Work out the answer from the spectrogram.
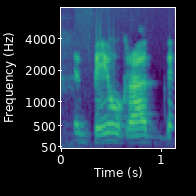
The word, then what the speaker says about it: Belgrade: So Belgrade, first of all. Belgrade? Sorry, I've been saying that wrong, it sounds like. Beograd, Belgrade, depends on which language you're speaking. That's the pronunciation, or the way that it's even spelled.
